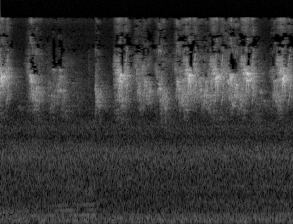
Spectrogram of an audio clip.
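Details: House sparrows singing with the rising sun: bright, high chirps repeated in quick succession, several overlapping, over a steady low background rumble.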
